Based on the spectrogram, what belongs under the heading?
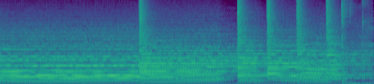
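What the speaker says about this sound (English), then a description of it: "Some keys layers, which is a mixture of the electric piano, this pluck synth, and this long pad." Layered keys from a track breakdown: an electric piano, a pluck synth and a long sustained pad play together as one blended chord bed, with sharp bright plucked attacks landing in quick succession near the end over the steady pad.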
